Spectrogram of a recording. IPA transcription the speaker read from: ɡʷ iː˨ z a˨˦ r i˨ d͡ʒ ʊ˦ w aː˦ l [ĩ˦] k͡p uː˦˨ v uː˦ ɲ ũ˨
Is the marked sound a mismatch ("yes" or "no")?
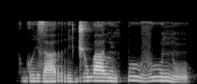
yes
